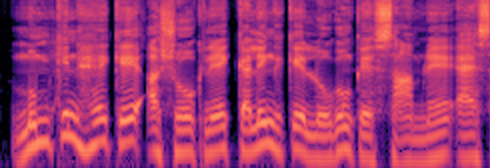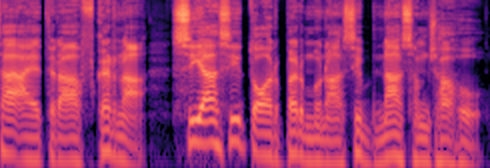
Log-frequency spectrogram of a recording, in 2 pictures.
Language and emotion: Urdu, neutral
